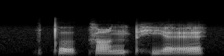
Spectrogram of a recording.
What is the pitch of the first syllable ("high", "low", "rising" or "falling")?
low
